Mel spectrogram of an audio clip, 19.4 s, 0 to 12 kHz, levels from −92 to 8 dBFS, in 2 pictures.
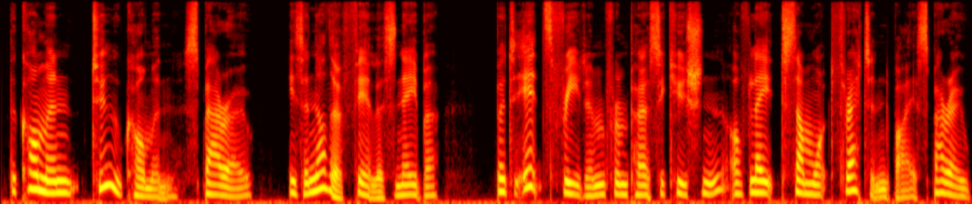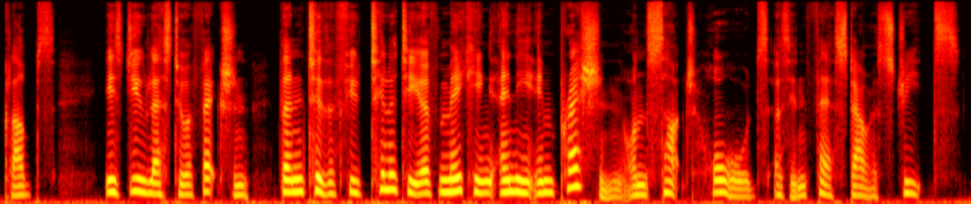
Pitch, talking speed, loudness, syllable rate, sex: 175 Hz, 125 wpm, -21 LUFS, 3.9 syllables/s, female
